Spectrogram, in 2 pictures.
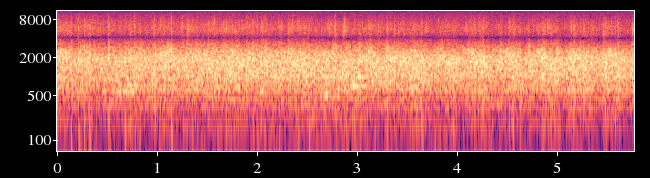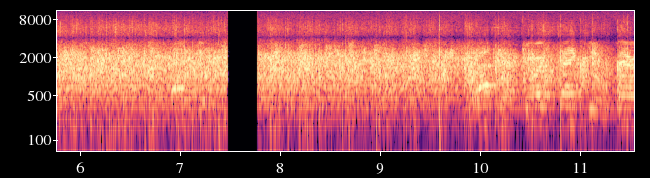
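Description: Sustained applause from a large crowd welcoming Henry Cisneros at a 1992 Latino Issues Forum voter registration rally, dense and steady throughout with a brief cut near the end.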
